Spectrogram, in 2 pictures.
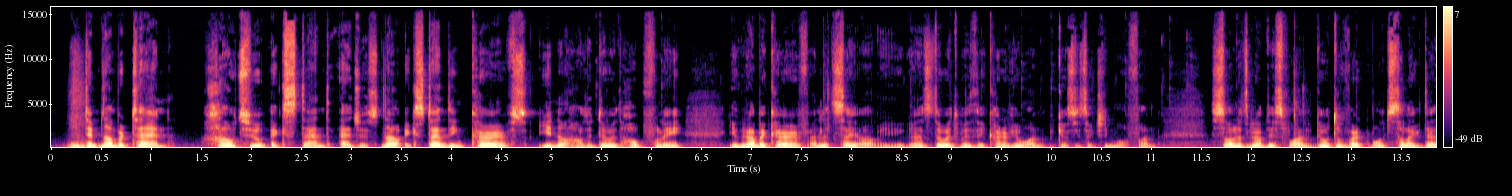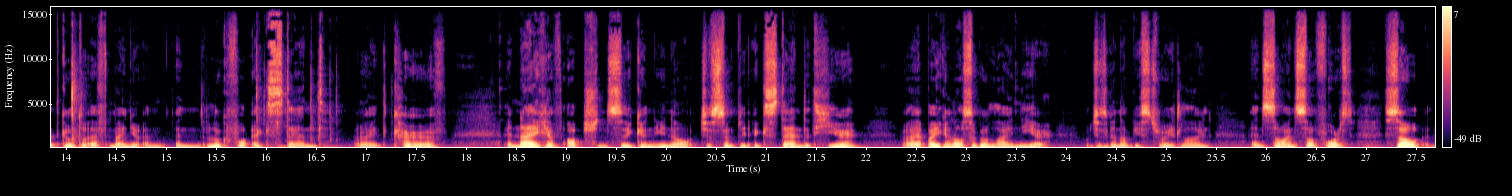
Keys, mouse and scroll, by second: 5.4 click, 6.1 click, 6.8 click, 7.0 right click, 7.3 middle click, 7.9 ctrl+z, 8.6 click, 8.9 alt+middle click, 9.7 alt+click, 10.0 alt+click, 10.3 alt+click, 10.5 alt+click, 10.7 alt+click, 11.2 alt+click, 11.5-11.8 alt+right drag, 11.9 shift+middle click, 12.6 1, 13.0 drag, 13.3 middle click, 14.0 f, 16.0 e, 16.1 x, 16.5 t, 16.7 e, 18.4 click, 20.2-22.8 drag, 23.4 click, 24.6-26.7 drag.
